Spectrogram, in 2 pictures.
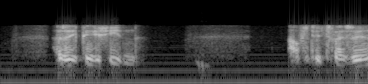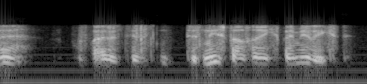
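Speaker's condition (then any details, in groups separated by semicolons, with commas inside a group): Parkinson's disease, severe; advanced stage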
